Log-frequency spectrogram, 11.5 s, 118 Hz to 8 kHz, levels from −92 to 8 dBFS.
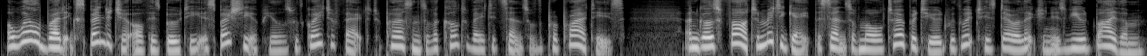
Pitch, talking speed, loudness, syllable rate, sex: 225 Hz, 205 wpm, -21 LUFS, 6.3 syllables/s, female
